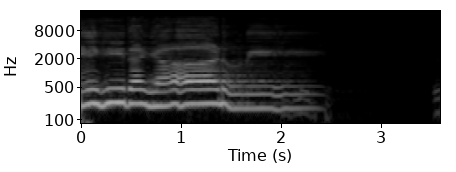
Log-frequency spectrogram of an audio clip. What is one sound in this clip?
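A man sings a long, wavering note loudly into a microphone.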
